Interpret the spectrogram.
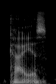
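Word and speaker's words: Kyuss: Is it Caius or Caius? – It's Caius. – It's Caius. Okay. I've been saying that wrong for roughly a decade.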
